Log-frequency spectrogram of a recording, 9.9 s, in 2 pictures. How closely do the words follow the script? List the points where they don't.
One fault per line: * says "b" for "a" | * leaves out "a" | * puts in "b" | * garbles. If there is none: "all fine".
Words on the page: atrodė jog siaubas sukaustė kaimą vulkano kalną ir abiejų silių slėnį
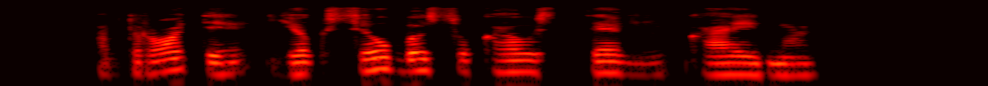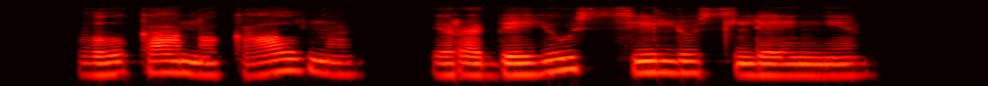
all fine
